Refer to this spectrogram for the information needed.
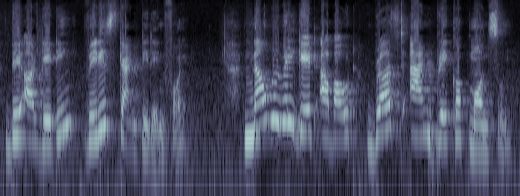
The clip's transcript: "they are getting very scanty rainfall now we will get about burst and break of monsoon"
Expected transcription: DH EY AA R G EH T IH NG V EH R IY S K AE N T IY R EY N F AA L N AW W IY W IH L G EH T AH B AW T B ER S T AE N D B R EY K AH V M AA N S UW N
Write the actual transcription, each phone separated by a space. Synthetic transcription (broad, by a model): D EY AA R G EH T IH NG V EH R IY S K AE N T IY R EY N F AA L N AW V IY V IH L G EH T AH B AW T B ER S T AE N D B R EY K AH P M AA N S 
